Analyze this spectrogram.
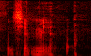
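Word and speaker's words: Schemmel: pronounced Shamil? Shamil.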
